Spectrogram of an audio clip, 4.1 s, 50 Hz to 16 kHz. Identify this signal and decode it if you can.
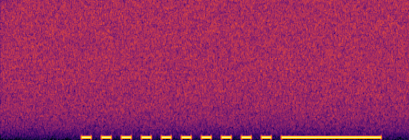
Telephone call progress tone (North American plan), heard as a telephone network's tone, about 350, 440 Hz, 0.1 s on and 0.1 s off. Stutter dial tone.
